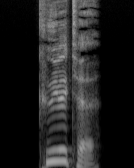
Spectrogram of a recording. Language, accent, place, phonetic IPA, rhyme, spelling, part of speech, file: German, Germany, Berlin, [ˈkyːltə], -yːltə, kühlte, verb, De-kühlte.ogg
- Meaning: inflection of kühlen: 1. first/third-person singular preterite 2. first/third-person singular subjunctive II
